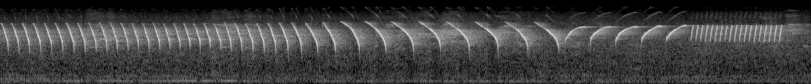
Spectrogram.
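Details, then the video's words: Belgian canary singing to get other canaries singing: a steady rapid trill slowing into broad downward-curving swoops, ending in a dense buzzy high rattle. "Canário belga seduz todos os canários para cantar - treinamento de canário"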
